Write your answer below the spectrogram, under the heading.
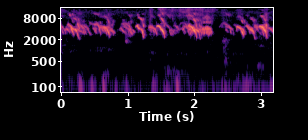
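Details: Chicken chicks eight days old, several calling at once; high, sliding peeps in quick bursts of three or four, a brief lull near the end before the chirping resumes.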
